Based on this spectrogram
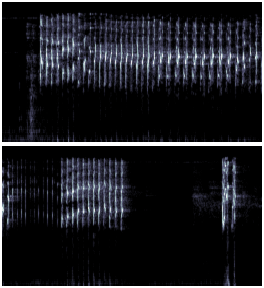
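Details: Lovebird singing in the ngekek 'typing' style: a long, fast series of sharp, high clicking chirps that fades, then a shorter burst, a pause, and one final squeaky note.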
